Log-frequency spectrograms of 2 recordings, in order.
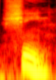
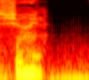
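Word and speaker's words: Shein: The name's Sheen, spelt with an E-I-N instead of an I-N-E. "Nice to meet you, Miss Shine.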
